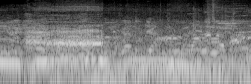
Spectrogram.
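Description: Cows mooing nearby at a cattle market in Karimangalam, Dharmapuri district, a long low drawn-out moo followed by another, with some background murmur.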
